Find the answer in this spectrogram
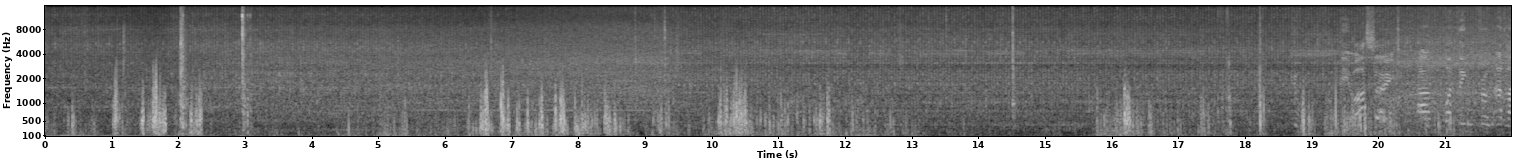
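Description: A Mitsubishi Pajero's engine idles with a low hum while a series of sharp clunks and knocks comes from the car's door and bonnet being opened, latched and propped.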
